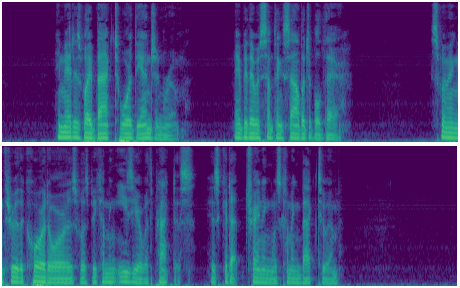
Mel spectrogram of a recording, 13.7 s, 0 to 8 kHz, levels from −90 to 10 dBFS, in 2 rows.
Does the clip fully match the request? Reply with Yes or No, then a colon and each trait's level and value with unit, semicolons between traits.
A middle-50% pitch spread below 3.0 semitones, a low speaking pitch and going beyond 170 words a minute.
No: narrow, 2.6 semitones; very low, 90 Hz; average, 140 wpm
